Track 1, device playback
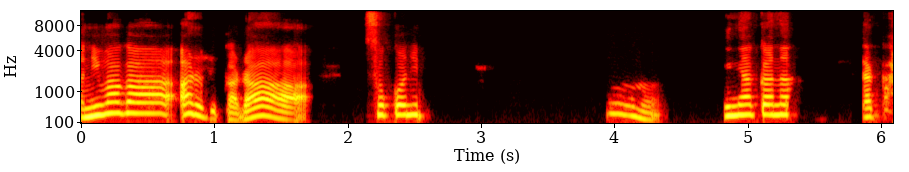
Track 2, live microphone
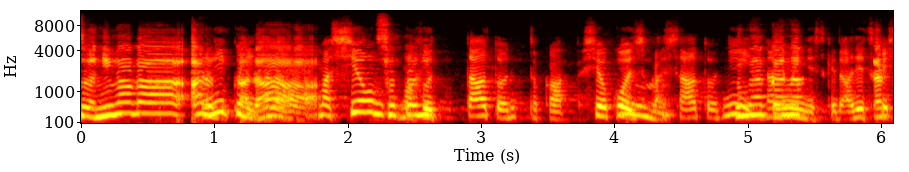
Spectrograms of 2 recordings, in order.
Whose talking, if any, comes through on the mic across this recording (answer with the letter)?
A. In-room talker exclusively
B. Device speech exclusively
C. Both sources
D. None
C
